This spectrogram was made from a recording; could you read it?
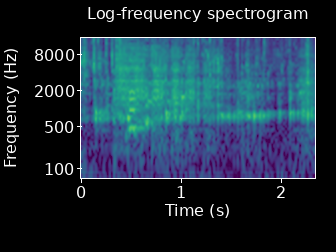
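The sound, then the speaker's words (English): Wine pours steadily into a glass for a couple of seconds, a bubbling trickle with a rising pitch as the glass fills, no voices. “So, oh, there it is. Pouring the wine.”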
